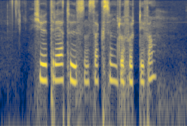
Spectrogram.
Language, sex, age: Norwegian, female, 18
